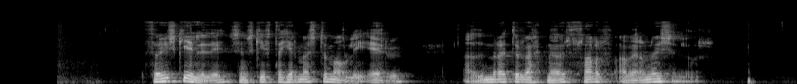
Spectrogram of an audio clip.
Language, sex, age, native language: Icelandic, male, 20-29, Icelandic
